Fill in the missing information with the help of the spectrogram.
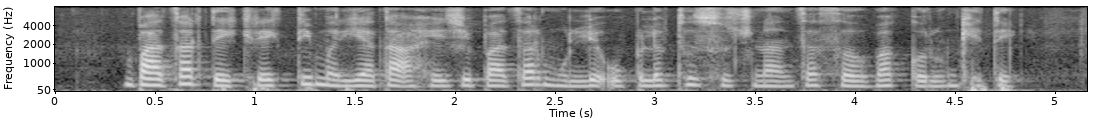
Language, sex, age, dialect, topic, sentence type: Marathi, female, 25-30, Northern Konkan, banking, statement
